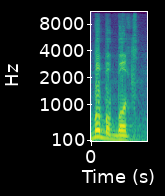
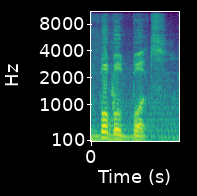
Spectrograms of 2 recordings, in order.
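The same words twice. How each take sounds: First: It is said in the speaker's plain accent. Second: It is said in a put-on Russian accent.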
